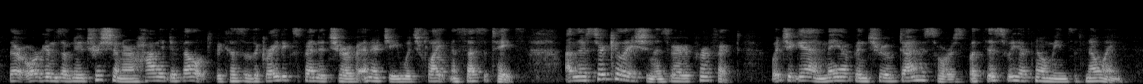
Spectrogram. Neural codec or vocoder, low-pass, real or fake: none; 5.4 kHz; real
